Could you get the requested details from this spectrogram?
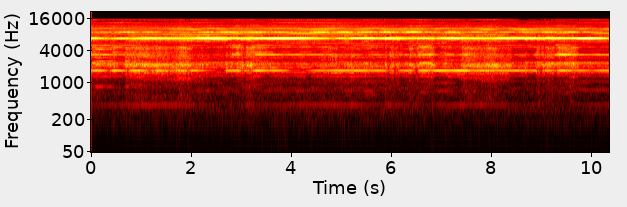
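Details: Atlas launcher gyro rotor powered with 115 V AC across terminals A and B with a 270 nF capacitor: high steady whine over fixed low hum with rough hiss; very noisy at full speed.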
